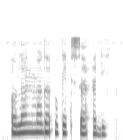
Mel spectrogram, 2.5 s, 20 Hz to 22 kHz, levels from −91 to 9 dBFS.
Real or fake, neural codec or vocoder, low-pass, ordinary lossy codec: fake; codec, 16 kHz, 4 kbps, FreqCodec, smaller model; 7.2 kHz; none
